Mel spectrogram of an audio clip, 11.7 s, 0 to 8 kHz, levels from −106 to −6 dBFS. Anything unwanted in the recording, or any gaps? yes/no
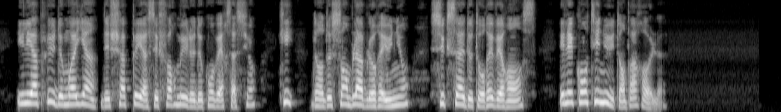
no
